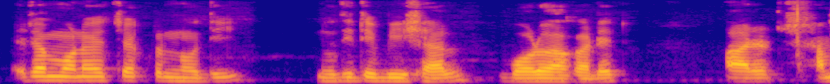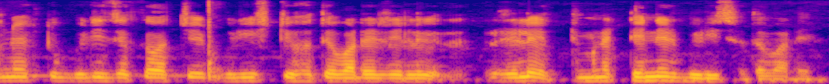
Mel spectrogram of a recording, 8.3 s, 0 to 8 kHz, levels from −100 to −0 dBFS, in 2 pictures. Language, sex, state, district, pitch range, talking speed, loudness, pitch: Bengali, male, West Bengal, Jalpaiguri, 120-140 Hz, 210 wpm, -18 LUFS, 125 Hz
